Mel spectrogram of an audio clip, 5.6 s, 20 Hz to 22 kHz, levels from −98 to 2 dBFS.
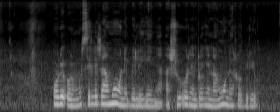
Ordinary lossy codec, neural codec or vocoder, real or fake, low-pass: none; none; real; none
